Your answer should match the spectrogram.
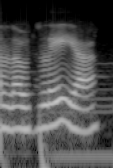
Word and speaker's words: Love Leia: Okay, ako ang full name ha, Love Leia. Ang uban maglisod og pronounce akong name asahay Lovelia, pero you can call me Love.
